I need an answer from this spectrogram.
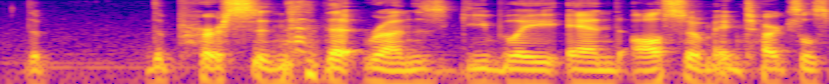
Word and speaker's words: Ghibli: you you cannot win ghibli with a hard g is actually correct yeah the official japanese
